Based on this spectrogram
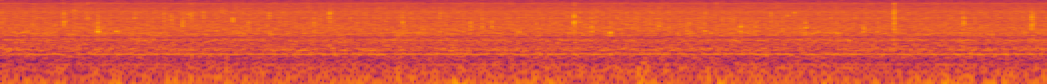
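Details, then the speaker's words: Automatic transmission pump buzzing at idle after warm-up; vehicle won't move when warm, acting low on fluid. Steady mid-pitched buzz over the engine rumble from a failing pump; drained fluid brown, mud-like, viscous, smelling weird. "You guys hear that buzzing sound inside of this transmission? That's not a good sound. That's the pump making noises."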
